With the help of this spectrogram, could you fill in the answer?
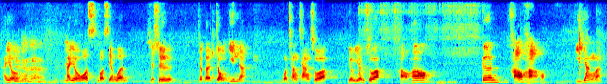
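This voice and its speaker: A man's voice: a little high, animated, takes it slowly. A man in a class asking the teacher hesitant questions. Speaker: student. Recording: echoey room, far mic, faint noise.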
